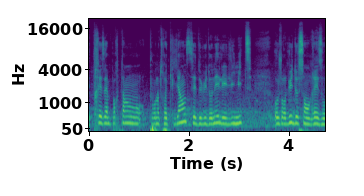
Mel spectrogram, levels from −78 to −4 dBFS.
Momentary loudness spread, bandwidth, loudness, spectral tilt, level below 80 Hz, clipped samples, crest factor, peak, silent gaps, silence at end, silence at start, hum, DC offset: 7 LU; over 20 kHz; -23 LUFS; -5 dB/octave; -38 dBFS; under 0.1%; 16 dB; -8 dBFS; none; 0 s; 0 s; none; under 0.1%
